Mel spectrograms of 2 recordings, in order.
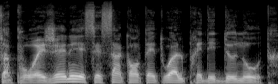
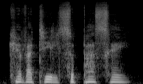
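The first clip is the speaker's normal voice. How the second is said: hushed woman's voice, much softer; Molly's voice; 2 semitones higher, 9 dB quieter than usual. A narrator's reading. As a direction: ask softly, as the female partner. Narrator voices Molly's question. (voix féminine feutrée)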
